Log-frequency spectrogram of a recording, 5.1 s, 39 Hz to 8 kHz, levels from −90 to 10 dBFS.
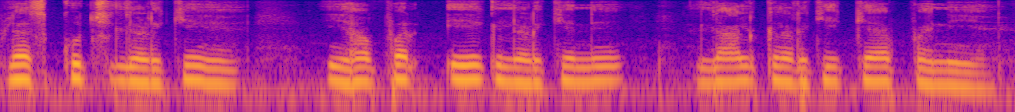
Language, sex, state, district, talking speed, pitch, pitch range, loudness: Hindi, male, Bihar, West Champaran, 175 wpm, 165 Hz, 155-175 Hz, -17 LUFS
